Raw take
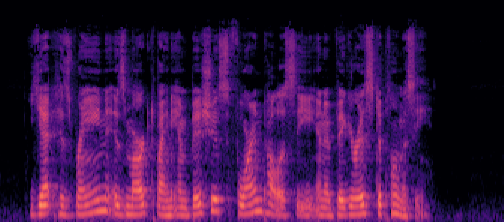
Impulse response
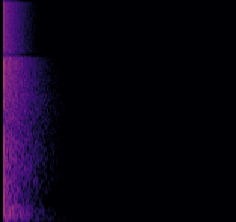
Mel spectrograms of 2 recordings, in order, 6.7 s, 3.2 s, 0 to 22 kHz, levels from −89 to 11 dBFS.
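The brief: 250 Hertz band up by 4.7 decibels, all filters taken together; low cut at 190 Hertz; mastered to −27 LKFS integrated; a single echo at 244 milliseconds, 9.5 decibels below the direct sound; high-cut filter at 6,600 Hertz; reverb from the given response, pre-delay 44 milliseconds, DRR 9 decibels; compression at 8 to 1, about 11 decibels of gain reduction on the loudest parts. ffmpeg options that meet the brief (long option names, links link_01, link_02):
-filter_complex "[0:a]highpass=190,lowpass=6600,equalizer=frequency=250:width_type=o:gain=8,acompressor=threshold=-20dB:ratio=8,aecho=1:1:244:0.335,asplit=2[link_01][link_02];[1:a]atrim=start_sample=2205,adelay=44[link_03];[link_02][link_03]afir=irnorm=-1:irlink=0,volume=-15dB[link_04];[link_01][link_04]amix=inputs=2:normalize=0,volume=-1.5dB"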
